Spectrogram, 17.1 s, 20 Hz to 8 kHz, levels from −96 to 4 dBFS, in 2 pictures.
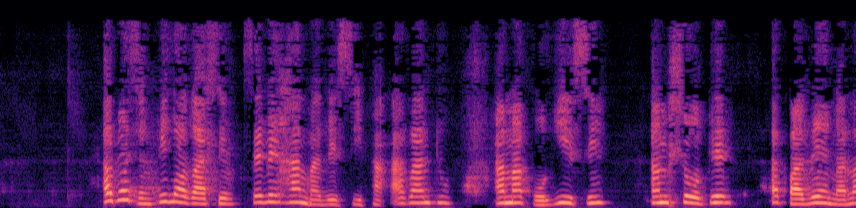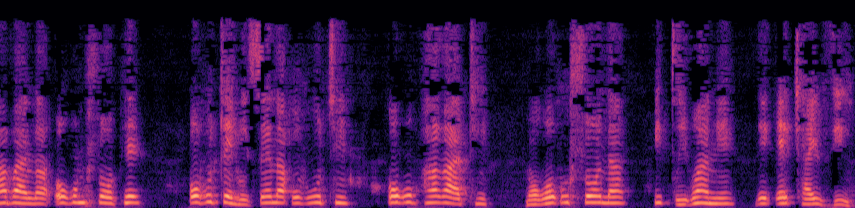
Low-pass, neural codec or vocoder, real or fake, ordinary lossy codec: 7.2 kHz; codec, 24 kHz, 1 kbps, SNAC; fake; MP3, 32 kbps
